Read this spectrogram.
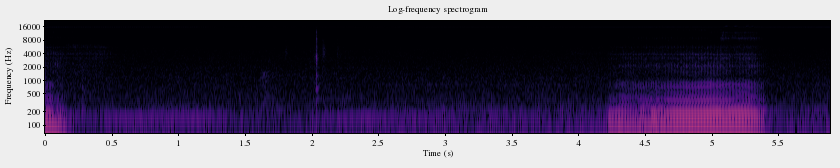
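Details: Sleeping dog snoring: soft room noise, then one loud, low, buzzing snore breath.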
